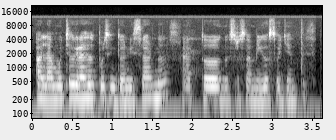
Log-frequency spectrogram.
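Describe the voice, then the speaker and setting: A woman speaks as a journalist guest on a radio interview, explaining her points carefully. Her pitch sits in the middle and stays even, without much rise and fall. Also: moderate pace, a little hiss or hum. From Mexico.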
